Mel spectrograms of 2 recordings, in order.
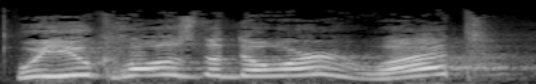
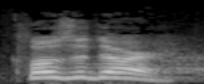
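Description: First: Exasperated parent, louder and higher; raised voice. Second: Said in the usual way. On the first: Acted. Parent ordering a kid who ignored them, raised voice. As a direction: raise your voice so the kid hears. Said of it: "We have to raise our voice for some". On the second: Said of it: "We have to raise our voice".

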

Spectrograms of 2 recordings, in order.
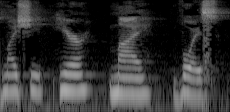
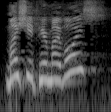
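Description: First: Very slow, lowered scripture reading; slow solemn quote. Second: Said in the usual way. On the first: Real, not acted. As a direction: let each word land slowly. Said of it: "Now listen". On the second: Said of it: "built into that verse".

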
